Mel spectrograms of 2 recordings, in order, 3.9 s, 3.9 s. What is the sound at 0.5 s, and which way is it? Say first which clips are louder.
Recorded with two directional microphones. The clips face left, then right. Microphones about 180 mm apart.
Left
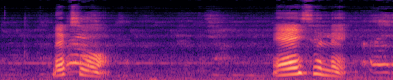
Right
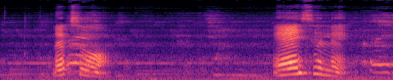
Speech: left 3 dB; 15° left (ahead or behind).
